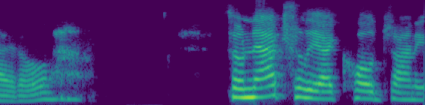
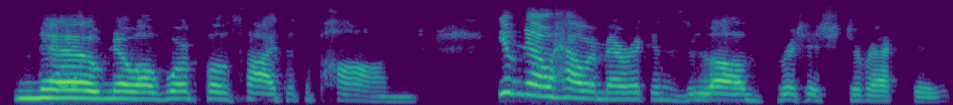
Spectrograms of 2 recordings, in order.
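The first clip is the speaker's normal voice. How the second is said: affected British show-business friend; camp, affected British accent; put-on British accent; 3 semitones lower than usual. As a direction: advise grandly in theatrical British. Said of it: "what's with the accent?".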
